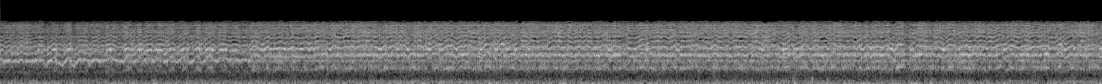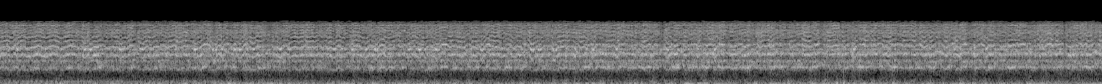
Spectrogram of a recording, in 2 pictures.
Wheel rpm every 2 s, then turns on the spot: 150, 170, 200, 200, 200, 200, 190, 190, 200, 210, 210.
none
